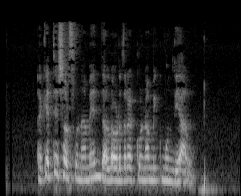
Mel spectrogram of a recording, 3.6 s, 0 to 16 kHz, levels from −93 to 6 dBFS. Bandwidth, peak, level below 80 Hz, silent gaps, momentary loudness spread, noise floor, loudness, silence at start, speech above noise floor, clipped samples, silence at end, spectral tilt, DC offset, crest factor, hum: 11.5 kHz; -8 dBFS; -54 dBFS; none; 16 LU; -52 dBFS; -24 LUFS; 0.55 s; 28 dB; under 0.1%; 0.45 s; -5.5 dB/octave; under 0.1%; 18 dB; none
